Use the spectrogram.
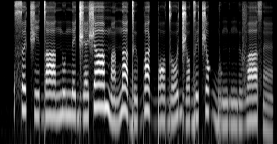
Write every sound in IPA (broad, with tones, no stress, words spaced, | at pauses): sə˧t͡ʃi˨ daː˨ nu˨ne˨d͡ʒɛ˨ʃaː˦ mã˨na˦˨dɨ˨ ba˦˨ ɡ͡bɔ˨ doː˨˦d͡ʒɔ˨dɨ˧t͡ʃɔ˦ ɡ͡bu˨ŋɨ˨ŋɨ˨ vaː˧sɛ̃˨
